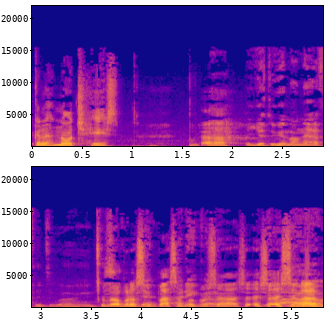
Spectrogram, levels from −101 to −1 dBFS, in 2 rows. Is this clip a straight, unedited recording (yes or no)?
no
